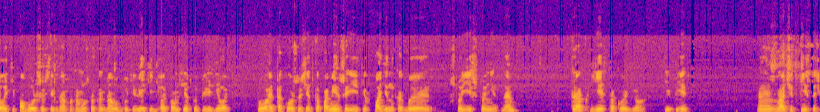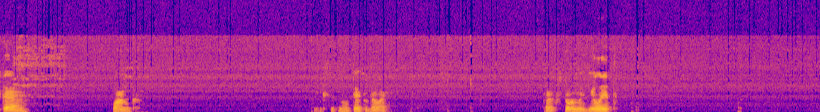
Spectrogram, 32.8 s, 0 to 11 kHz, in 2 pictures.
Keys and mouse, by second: 1.6 middle click, 11.2 middle click, 22.8 click, 25.4 click.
